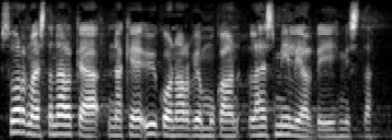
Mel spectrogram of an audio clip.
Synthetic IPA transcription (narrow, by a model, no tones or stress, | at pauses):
suoɾɑnɑjst̪ɑnælkæːnæke̞ːʔyːko̞ːnɑrʋio̞mːukɑːnlæɦe̞smiljɑrdiiçmist̪æ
